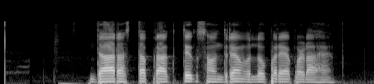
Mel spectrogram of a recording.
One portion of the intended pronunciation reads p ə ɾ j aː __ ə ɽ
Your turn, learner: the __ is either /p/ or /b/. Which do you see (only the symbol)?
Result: p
